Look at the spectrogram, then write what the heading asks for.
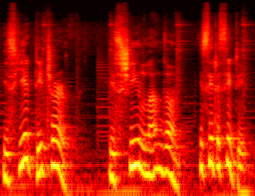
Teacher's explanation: always with rising intonation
